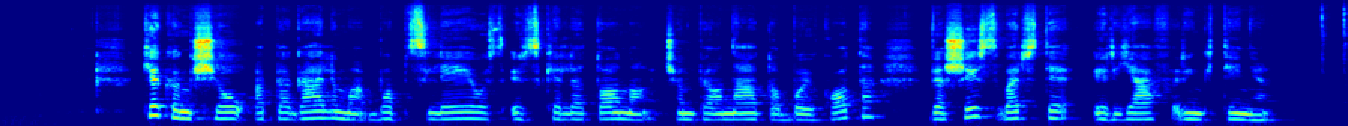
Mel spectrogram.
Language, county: Lithuanian, Vilnius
